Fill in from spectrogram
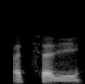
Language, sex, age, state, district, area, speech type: Punjabi, male, 18-30, Punjab, Fazilka, rural, conversation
